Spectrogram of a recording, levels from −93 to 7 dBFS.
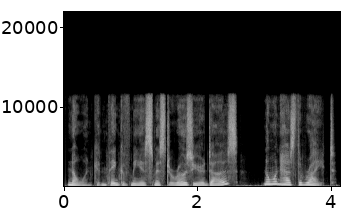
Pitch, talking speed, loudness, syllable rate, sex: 195 Hz, 215 wpm, -21 LUFS, 5.0 syllables/s, female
